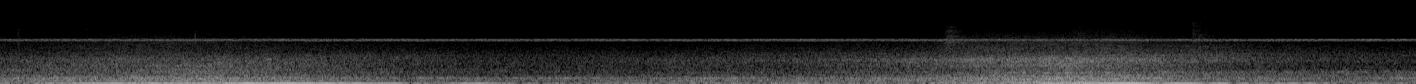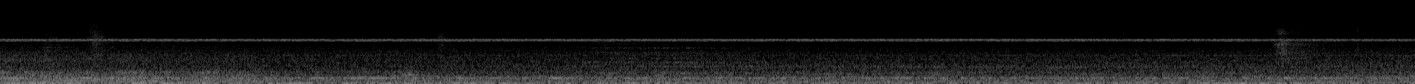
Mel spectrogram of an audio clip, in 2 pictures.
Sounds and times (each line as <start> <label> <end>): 9.6 traffic behind speeds past 13.0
